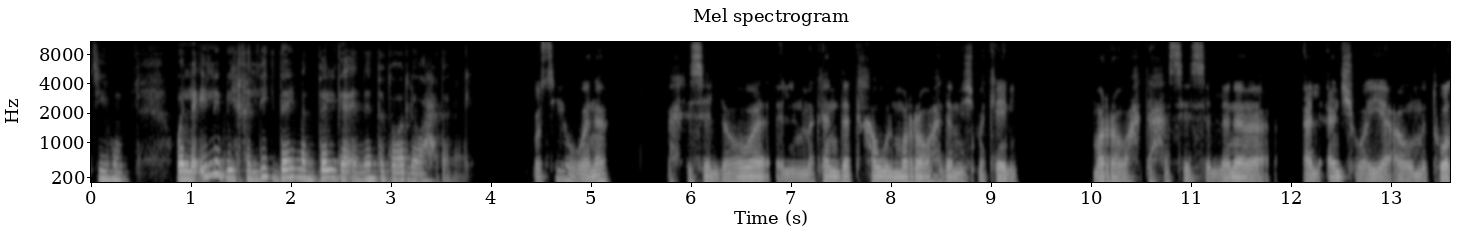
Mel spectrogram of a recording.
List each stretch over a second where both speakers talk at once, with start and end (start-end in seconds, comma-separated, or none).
none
